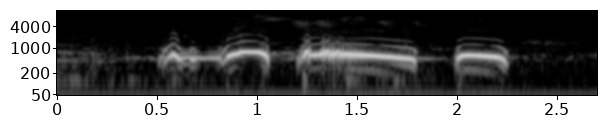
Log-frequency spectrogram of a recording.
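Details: Single cooing phrase of a spotted dove, played so decoy birds start calling for trapping: broken opening note, rounded short coo, long falling coo, short end coo, faint hiss behind.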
